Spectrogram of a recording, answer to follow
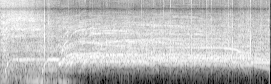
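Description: Live rock band's song ends about a second in, and a club crowd goes on cheering, with many high whoops and screams.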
